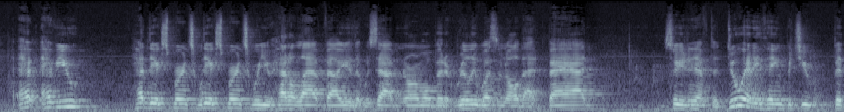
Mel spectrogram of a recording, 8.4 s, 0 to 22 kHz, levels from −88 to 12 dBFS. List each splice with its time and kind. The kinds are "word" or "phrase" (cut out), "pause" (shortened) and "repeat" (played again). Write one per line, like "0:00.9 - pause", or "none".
0:02.0 - repeat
